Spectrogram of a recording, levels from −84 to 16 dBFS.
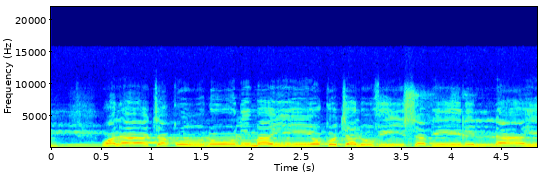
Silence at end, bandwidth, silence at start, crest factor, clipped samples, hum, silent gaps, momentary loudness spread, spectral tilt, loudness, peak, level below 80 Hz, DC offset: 0 s; 15.5 kHz; 0 s; 12 dB; under 0.1%; none; none; 5 LU; -4 dB/octave; -16 LUFS; -4 dBFS; -34 dBFS; under 0.1%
